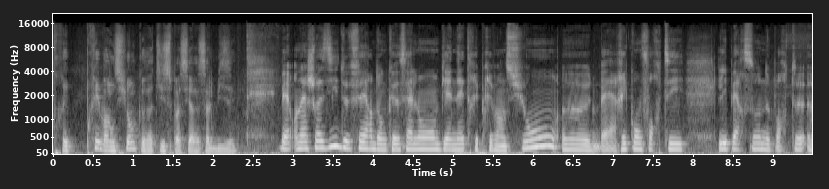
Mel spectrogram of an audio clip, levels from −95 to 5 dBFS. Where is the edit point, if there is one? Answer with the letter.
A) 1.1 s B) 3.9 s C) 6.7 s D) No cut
C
